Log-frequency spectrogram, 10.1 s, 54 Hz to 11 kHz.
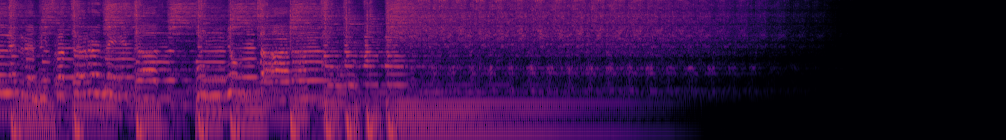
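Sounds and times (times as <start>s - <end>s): cymbal crash ringing: 4.0s - 8.3s.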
